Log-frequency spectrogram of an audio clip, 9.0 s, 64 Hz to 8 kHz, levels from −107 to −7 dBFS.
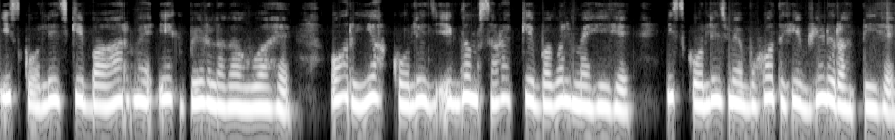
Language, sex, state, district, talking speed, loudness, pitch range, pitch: Hindi, female, Bihar, Supaul, 195 wpm, -11 LUFS, 205-260 Hz, 235 Hz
